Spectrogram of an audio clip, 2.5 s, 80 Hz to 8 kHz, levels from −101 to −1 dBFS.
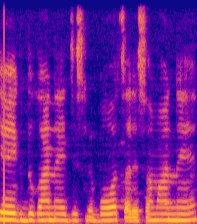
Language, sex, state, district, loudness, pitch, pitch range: Hindi, female, Bihar, Kishanganj, -17 LUFS, 225 Hz, 225-230 Hz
